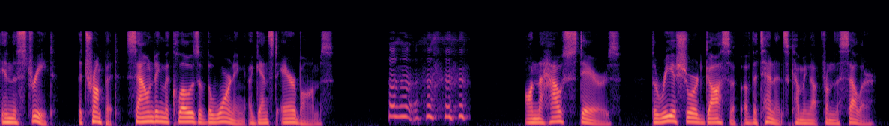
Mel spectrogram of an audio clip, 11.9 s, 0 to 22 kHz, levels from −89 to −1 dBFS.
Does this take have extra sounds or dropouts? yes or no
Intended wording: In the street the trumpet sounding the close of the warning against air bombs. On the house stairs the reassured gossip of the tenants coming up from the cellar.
yes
